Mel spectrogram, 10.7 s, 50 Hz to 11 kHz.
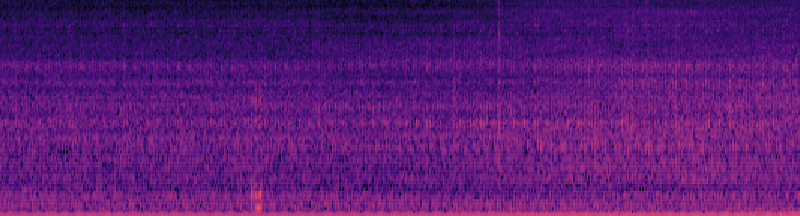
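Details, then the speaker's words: Skoda Superb Mk1 2.5 TDI V6 diesel, sat since March 2020 with a burst boost hose, idling: quick rhythmic puffing tick of about 200 a minute over a low rumble. At first thought an EGR leak, it is a leaking repair at the back. Exhaust leak. "Yeah, here they have an EGR leak at the back here, mate, yeah? There's a bit of an EGR leak, yeah? Actually, it's not an EGR at all, it's a fucking rock repair that's leaking."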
